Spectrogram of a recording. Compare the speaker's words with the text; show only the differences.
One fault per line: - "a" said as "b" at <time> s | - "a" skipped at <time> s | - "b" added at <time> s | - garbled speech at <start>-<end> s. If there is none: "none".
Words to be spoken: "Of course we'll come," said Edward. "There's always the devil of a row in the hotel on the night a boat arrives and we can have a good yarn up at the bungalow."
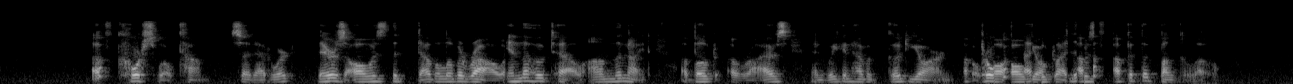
- garbled speech at 9.6-11.1 s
